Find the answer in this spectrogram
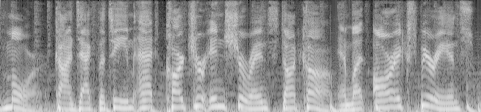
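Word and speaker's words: Kaercher: cannabis Insurance Services is spelled k a e r c h e r that's carer insurance we have worked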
